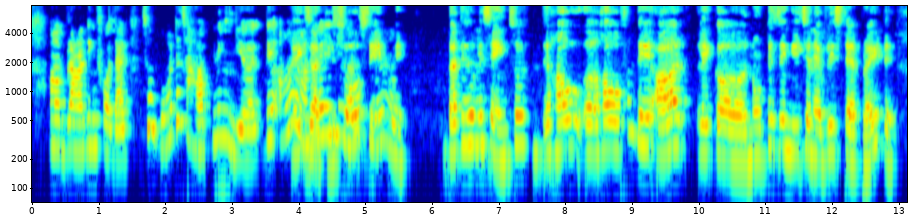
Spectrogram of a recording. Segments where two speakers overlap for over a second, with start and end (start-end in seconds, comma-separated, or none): 3.9-5.5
